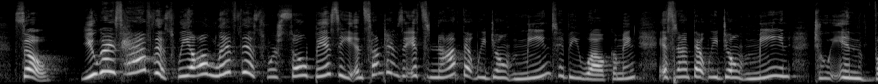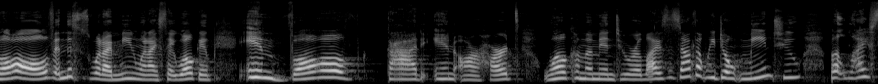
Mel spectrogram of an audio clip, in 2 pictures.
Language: English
